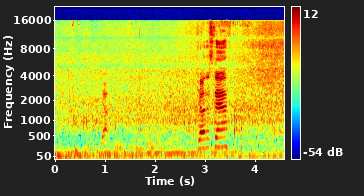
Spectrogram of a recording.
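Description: A young man speaks briefly close by.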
